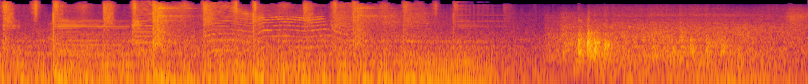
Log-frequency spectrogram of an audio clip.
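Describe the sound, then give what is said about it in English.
A rainbow race car's engine revs loudly, its pitch climbing and wavering for a couple of seconds before dropping off into a rumbling idle with a brief burst near the end. “A rainbow race car. Vroom, vroom.”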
